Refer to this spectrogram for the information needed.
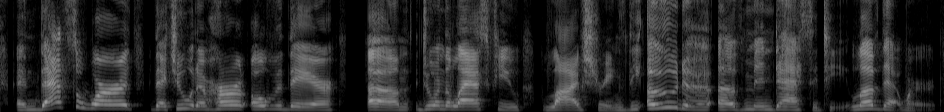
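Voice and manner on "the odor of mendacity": put-on slow, light, slight British accent. Quoting a phrase the lead attorney uses, in a slight british accent. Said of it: "was that British, uh, English accent?".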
